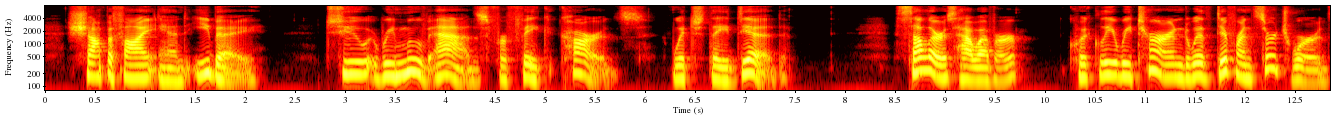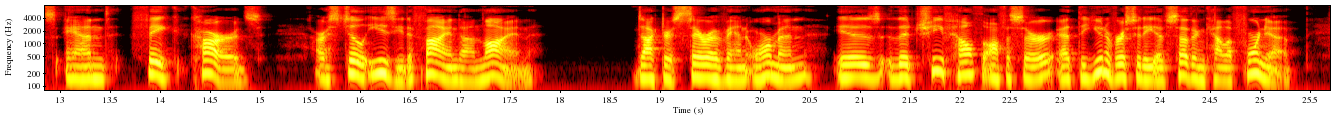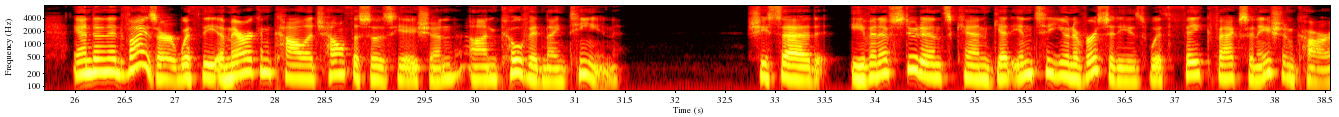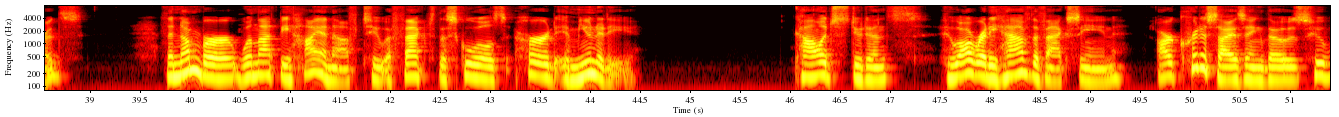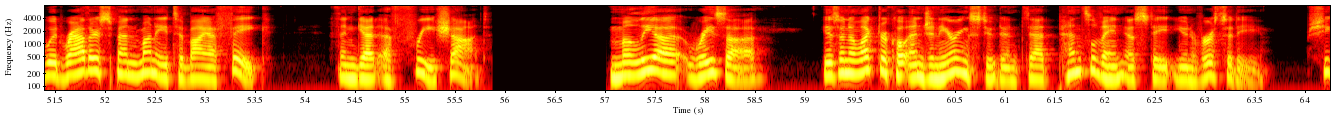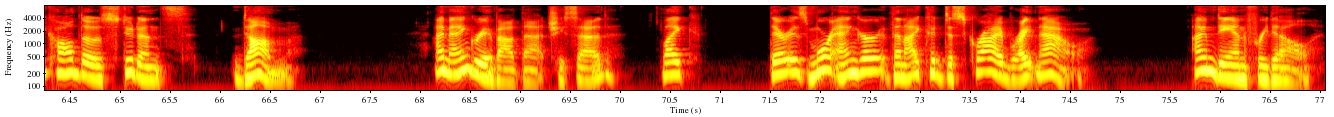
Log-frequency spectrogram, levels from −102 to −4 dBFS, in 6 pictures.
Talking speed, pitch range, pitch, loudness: 110 wpm, 140-190 Hz, 160 Hz, -26 LUFS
